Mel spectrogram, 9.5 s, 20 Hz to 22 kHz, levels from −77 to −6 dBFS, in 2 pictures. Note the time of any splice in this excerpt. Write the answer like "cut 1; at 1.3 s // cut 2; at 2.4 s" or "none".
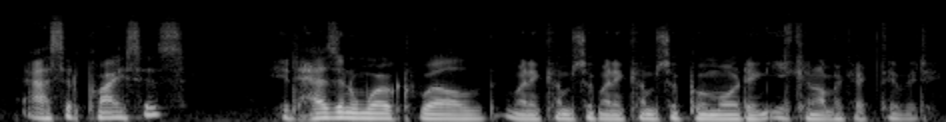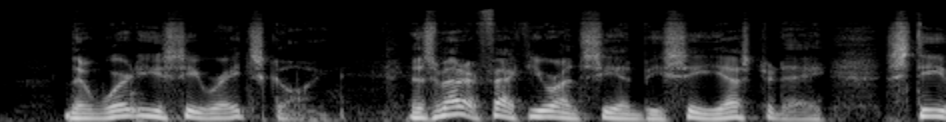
cut 1; at 3.0 s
